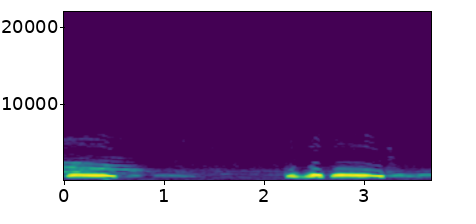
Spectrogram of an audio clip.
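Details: Spotted dove cooing in thúc style to rouse decoy birds: a long, low, even coo, a quiet pause of nearly two seconds, then a clipped double note leading straight into another sustained rolling coo.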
